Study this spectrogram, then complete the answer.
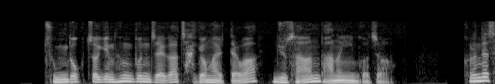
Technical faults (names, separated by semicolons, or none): comfort noise in place of the background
